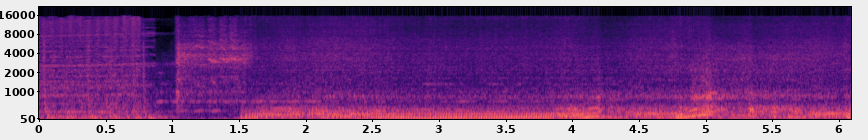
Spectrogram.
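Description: Background music cuts off about a second in, followed by a car engine running with a low steady note that turns into repeated revs, rising and falling in pitch, from about four seconds in.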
